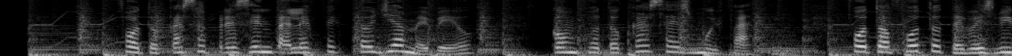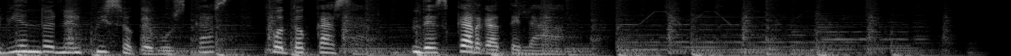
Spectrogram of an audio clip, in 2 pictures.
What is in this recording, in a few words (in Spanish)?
Doblaje publi; Fotocas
